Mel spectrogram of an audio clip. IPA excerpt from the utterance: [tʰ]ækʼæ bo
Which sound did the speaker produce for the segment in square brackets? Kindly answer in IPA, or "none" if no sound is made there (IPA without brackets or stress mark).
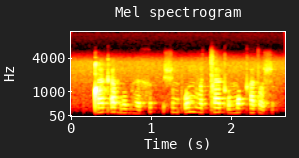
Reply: ǃ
